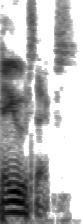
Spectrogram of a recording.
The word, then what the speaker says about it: Deus Ex: Deus Ex. It looks like Deuce. I would pronounce it Deus.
